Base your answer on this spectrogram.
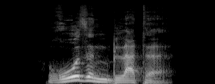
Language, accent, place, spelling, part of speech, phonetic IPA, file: German, Germany, Berlin, Rosenblatte, noun, [ˈʁoːzn̩ˌblatə], De-Rosenblatte.ogg
- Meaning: dative of Rosenblatt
